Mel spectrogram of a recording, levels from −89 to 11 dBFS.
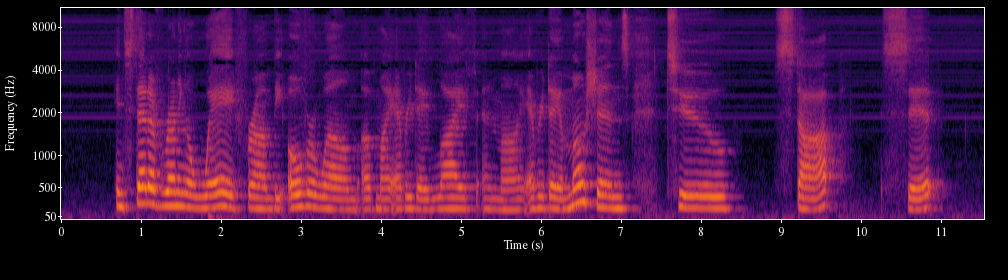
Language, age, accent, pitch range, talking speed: English, 50-69, American, 165-195 Hz, 95 wpm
